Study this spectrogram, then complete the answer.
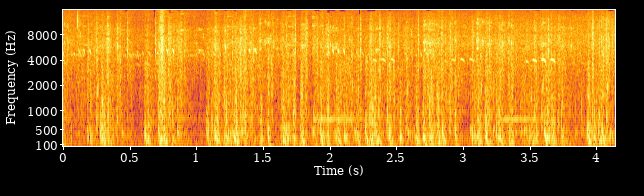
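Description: Steady clip-clop of horse hooves at a brisk, even pace in the video game Red Dead Redemption, with faint electronic game tones now and then; no voices.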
